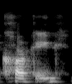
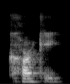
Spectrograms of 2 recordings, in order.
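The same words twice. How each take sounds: First: Kirkig said with a hard g at the end; standard Irish pronunciation. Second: Kirky said ending in an ee sound; Kirky with no g, just a final ee; Ulster pronunciation. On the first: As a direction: say Kirkig the way the teacher does, KIR-kig. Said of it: "So I would say Kirkig". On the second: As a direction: say Kirky the Ulster way, KIR-kee. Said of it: "in Ulster it's probably pronounced Kirky". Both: Shown as a demonstration.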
